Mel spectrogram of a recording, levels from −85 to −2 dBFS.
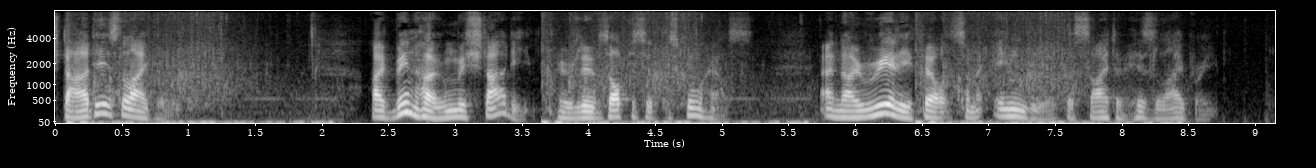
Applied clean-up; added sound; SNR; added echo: none; Water / Splash, splatter; 9 dB; none.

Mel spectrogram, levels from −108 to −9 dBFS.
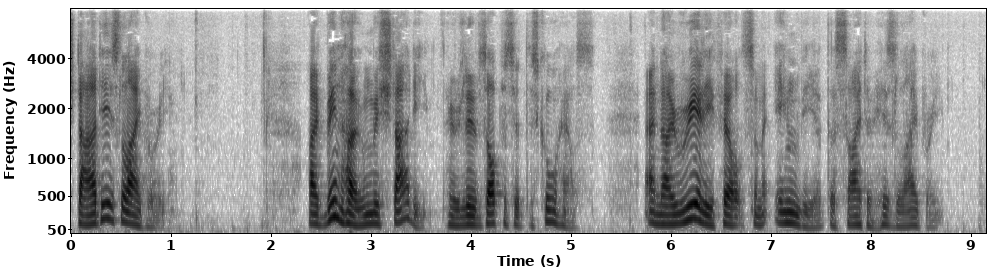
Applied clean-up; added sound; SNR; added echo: none; none; none; none.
